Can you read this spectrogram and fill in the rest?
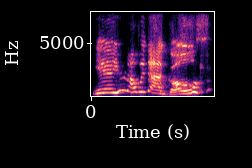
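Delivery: high mock casual voice; mocking imitation. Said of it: "you just be like".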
